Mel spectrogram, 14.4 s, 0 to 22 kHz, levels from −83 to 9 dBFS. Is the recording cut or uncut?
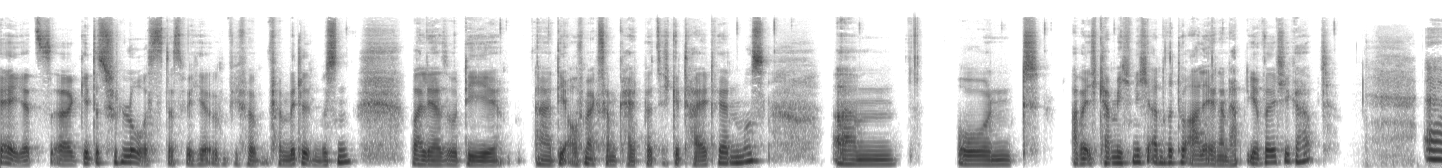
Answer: uncut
